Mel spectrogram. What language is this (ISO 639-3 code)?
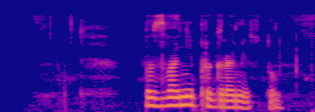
rus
